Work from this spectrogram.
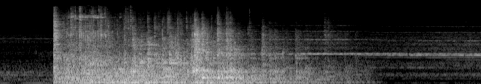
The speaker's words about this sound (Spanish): Se oyó un fuerte estruendo. La puerta se había cerrado.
